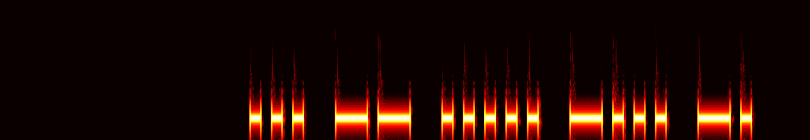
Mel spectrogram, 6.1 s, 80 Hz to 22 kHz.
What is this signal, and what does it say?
Morse code, heard as a keyed tone, about 15 wpm, 700 Hz. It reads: SM5BN
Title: DXCC-100 Call Signs - 5 Characters - 15wpm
